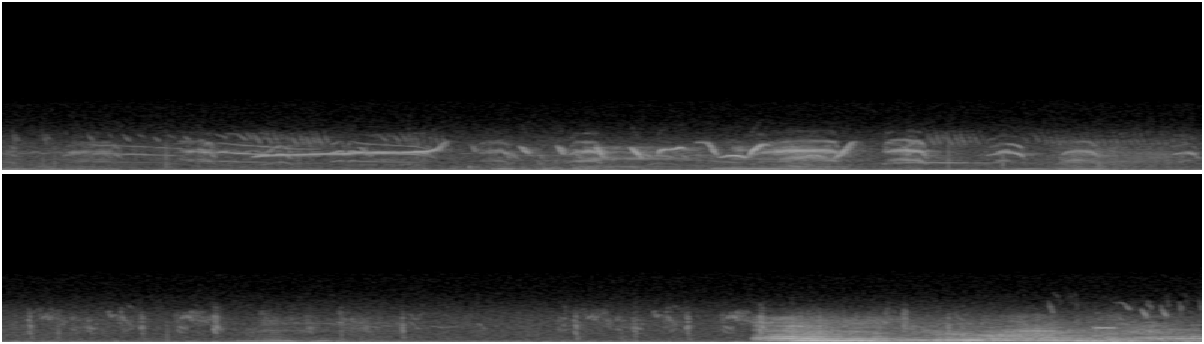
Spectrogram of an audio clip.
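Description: Jungle sound effects on an old film soundtrack: many chirping, whistling bird calls over a faint steady hum, then from about three quarters of the way in a louder animal roar and growling.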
